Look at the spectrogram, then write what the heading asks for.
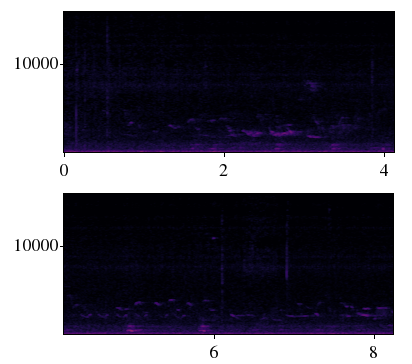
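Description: Faint woodland birdsong: small birds chirping and twittering, with a few short lower calls about five and six seconds in, over a low background rumble.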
